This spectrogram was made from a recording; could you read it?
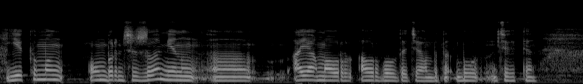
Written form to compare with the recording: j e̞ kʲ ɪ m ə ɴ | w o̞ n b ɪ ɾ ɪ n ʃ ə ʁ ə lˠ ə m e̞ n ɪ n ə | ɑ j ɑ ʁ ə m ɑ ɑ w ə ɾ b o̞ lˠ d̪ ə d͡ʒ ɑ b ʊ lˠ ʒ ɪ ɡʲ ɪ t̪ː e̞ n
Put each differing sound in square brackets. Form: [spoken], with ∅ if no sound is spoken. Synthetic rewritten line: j e̞ kʲ ɪ m ə ɴ | w o̞ n b ɪ ɾ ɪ n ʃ ə [ʒ] ə lˠ ə m e̞ n ɪ [ŋ] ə | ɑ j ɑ ʁ ə m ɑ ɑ w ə ɾ b o̞ lˠ d̪ ə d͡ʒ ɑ b ʊ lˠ ʒ ɪ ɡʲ ɪ t̪ː e̞ n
